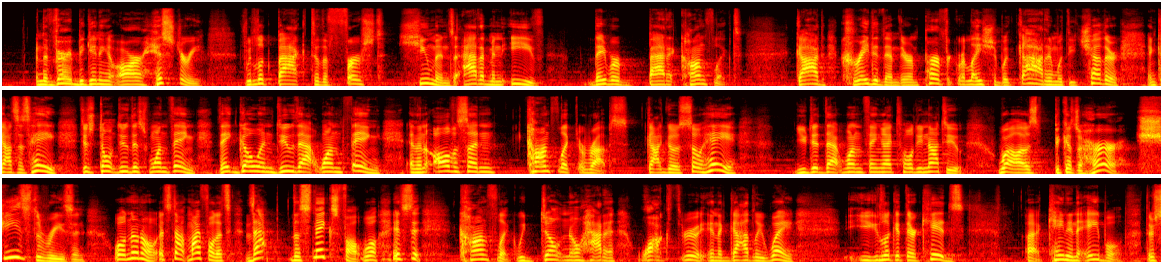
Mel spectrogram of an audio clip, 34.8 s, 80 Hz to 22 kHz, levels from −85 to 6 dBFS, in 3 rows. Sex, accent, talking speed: male, American, 210 wpm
